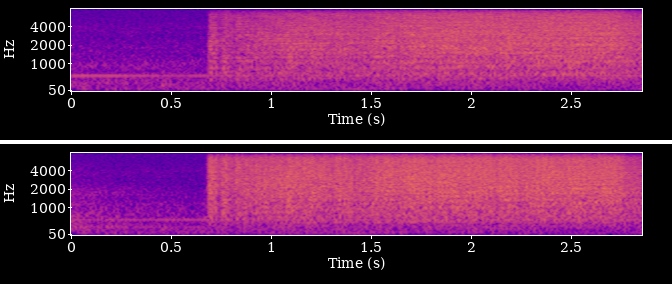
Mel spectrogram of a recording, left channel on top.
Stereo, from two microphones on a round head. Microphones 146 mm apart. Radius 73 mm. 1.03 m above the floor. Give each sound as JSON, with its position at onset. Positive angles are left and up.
{"t": 0.7, "sound": "keys jangling", "side_deg": -75, "distance_m": 0.5}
